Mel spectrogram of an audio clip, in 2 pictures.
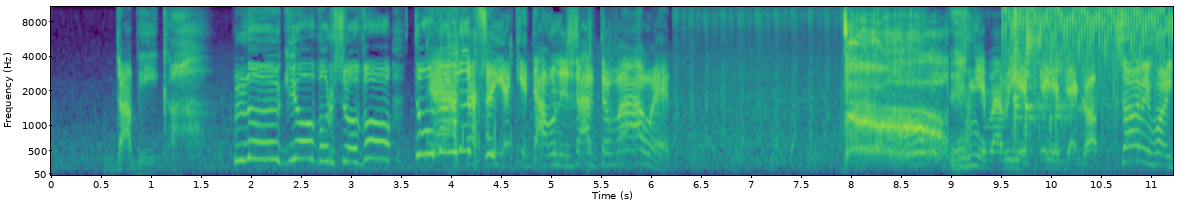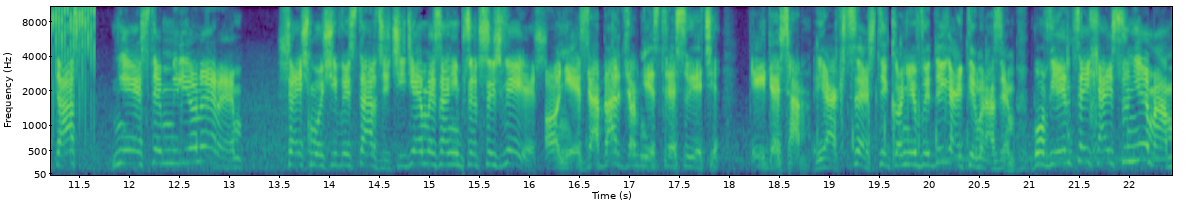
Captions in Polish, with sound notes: dobij go Legia Warszawa to najlepszy... Jakie dałny, żartowałem *beknięcie* Nie ma jeszcze jednego? Sory Wojtas Nie jestem milionerem Sześć musi wystarczyć, idziemy zanim przetrzeźwiejesz O nie za bardzo mnie stresujecie Idę sam Jak chcesz tylko nie wydygaj tym razem, bo więcej hajsu nie mam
